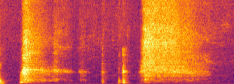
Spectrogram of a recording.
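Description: A woman's short breathy laugh, then a long audible breath through the microphone.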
